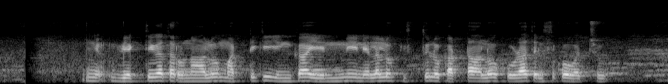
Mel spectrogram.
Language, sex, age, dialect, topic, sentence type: Telugu, male, 18-24, Southern, banking, statement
